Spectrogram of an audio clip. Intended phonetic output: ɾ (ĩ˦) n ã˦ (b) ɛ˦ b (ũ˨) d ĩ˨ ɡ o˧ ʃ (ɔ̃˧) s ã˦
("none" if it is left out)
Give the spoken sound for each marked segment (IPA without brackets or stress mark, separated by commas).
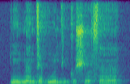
ĩ˦, d, ũ˦˨, ɔ̃˧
